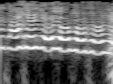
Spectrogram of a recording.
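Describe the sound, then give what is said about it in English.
A voice does a brief, high-pitched, wavering whinny like a horse, one short nasal burst under a second long, fairly loud with no other talking. “The horse, the random horse.”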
